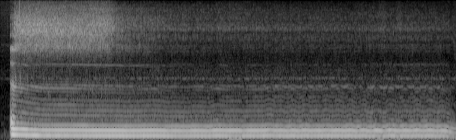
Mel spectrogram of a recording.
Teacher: Bisa kita buktikan zai pita suara bergetar. Z bergetar ya. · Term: sifat jahr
